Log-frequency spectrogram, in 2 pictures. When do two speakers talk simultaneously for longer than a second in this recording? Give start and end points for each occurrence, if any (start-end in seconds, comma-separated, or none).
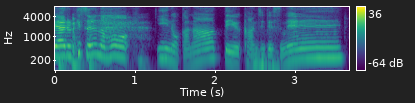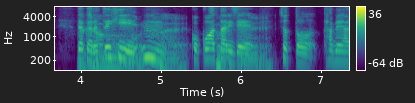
3.9-6.5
